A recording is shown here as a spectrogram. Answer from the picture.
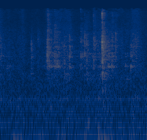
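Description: Near silence, with two faint clicks, one about a third of the way in and a sharper one just past the middle.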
